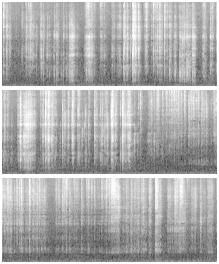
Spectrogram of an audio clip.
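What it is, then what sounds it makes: Plastic studded tumbler. Long nails scratch and scrape the lid and studded body of a tall, black, hollow plastic tumbler. The result is a quiet, steady run of dense, bright scratching and ticking with almost no low end. Each stroke dies away almost instantly.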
